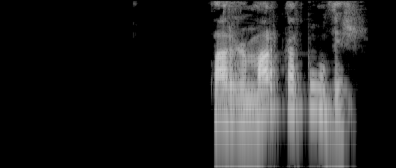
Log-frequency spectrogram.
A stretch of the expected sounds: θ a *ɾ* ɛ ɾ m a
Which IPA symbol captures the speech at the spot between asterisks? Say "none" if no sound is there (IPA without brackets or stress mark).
ɾ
